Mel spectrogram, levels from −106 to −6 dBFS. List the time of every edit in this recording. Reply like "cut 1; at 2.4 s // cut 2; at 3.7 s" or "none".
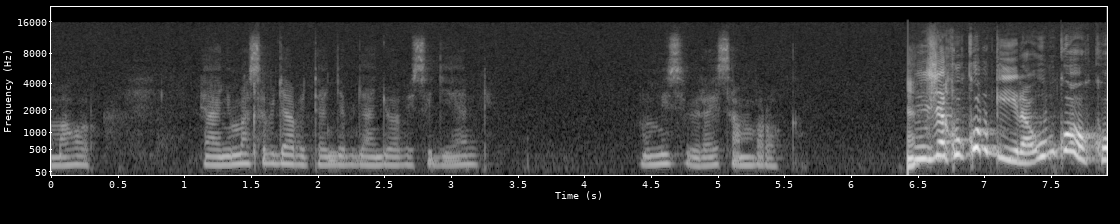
cut 1; at 6.4 s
